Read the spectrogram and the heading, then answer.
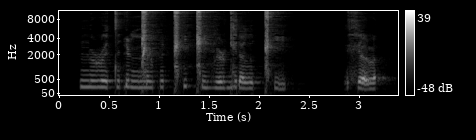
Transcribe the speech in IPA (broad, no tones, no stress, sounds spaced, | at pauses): n̪ y ɭ ʏ t ɪ ɠ ɪ ɳ ŋ͡ǁ i ɭ p ʏ ǁʰ i ǁ i vʲ œ ɭ ɡʲ e ɾ œ l u ǁʰ i | xʲ a ɭ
